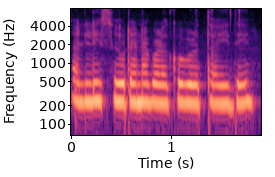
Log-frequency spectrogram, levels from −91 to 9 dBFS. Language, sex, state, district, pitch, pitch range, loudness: Kannada, female, Karnataka, Bidar, 230 Hz, 225-235 Hz, -13 LUFS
